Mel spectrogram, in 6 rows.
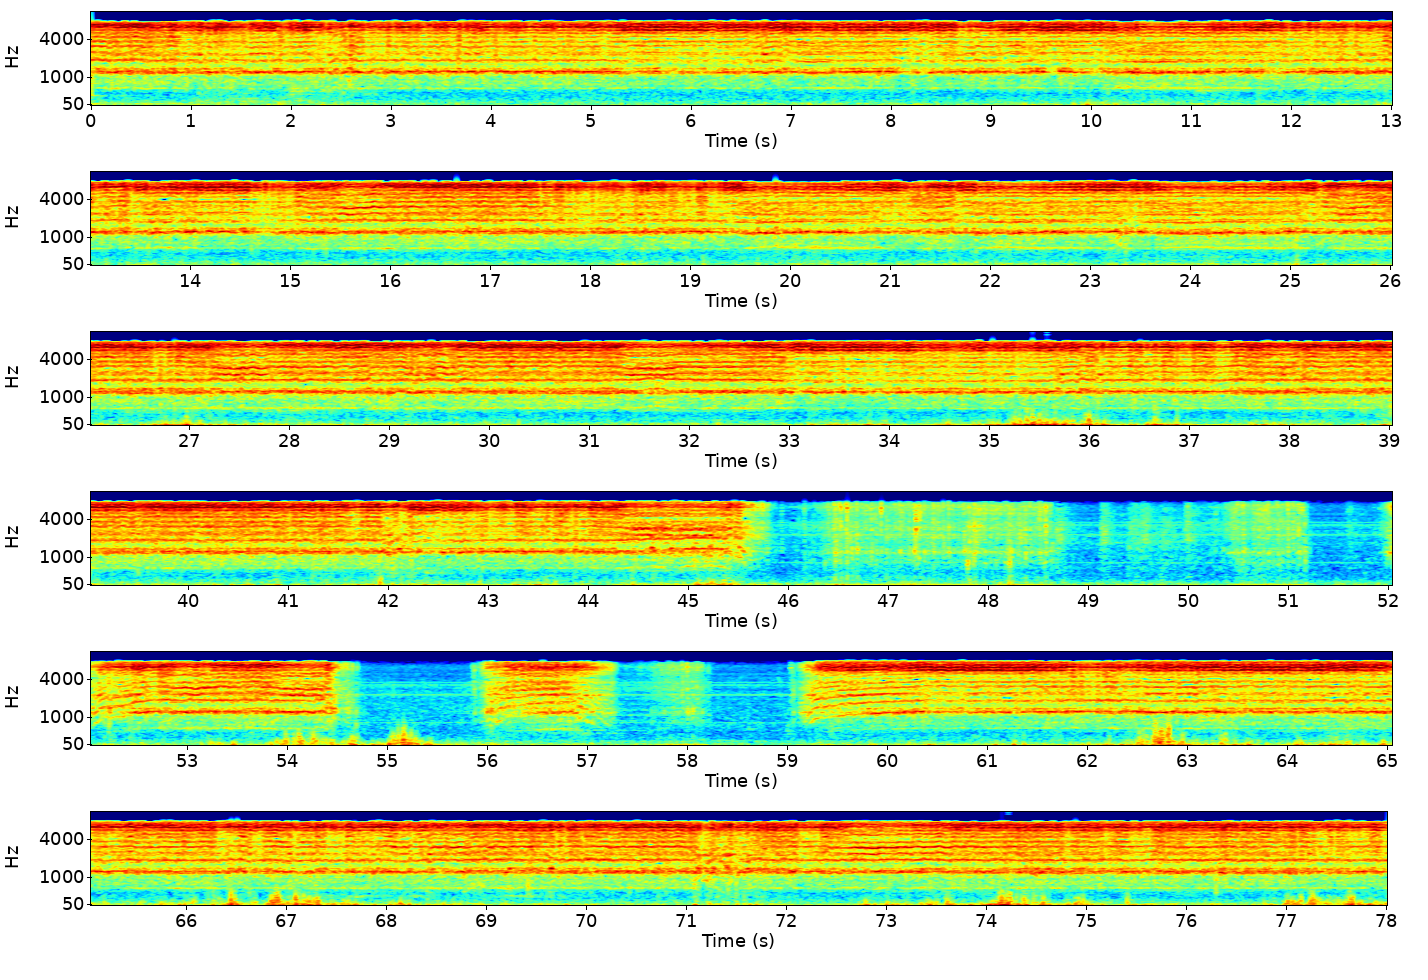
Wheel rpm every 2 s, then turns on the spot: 160, 160, 160, 160, 160, 160, 160, 160, 160, 160, 160, 160, 160, 160, 160, 160, 160, 160, 160, 160, 160, 160, 120, 40, 10, 20, 140, 40, 60, 60, 160, 160, 160, 160, 160, 160, 160, 160, 160.
46-50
